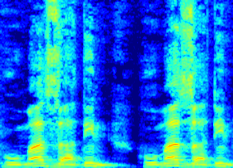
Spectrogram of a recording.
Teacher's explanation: जा के अंदर हम सीटी की आवाज़ पैदा करके पढ़ेंगे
